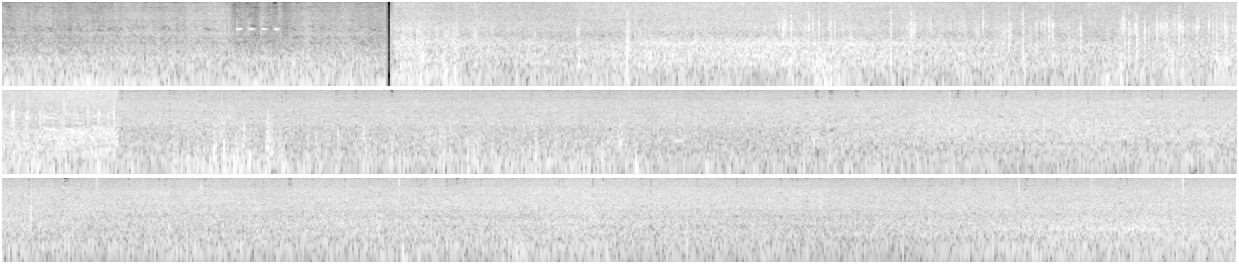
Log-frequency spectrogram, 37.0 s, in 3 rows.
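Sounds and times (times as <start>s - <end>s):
low rumble: 0.0s - 25.3s
heavy rain pouring: 0.0s - 37.0s.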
